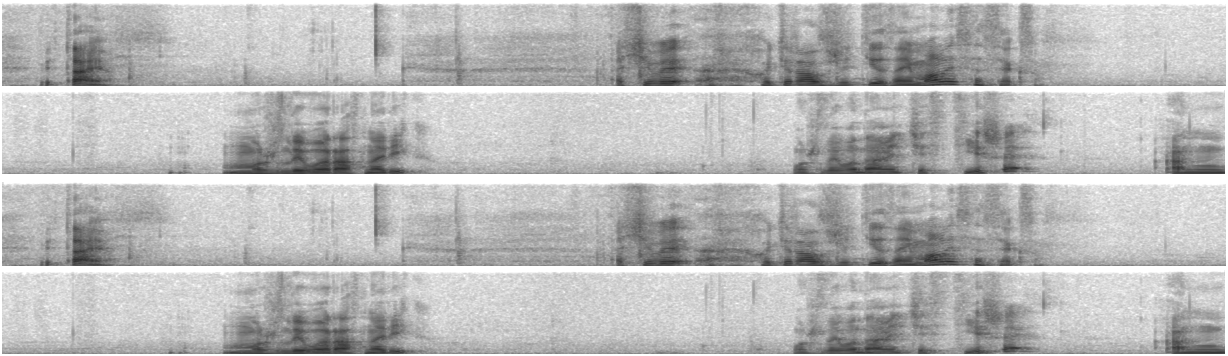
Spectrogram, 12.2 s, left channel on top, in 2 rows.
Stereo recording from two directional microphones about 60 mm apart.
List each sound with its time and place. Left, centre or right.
0.0 s a sound: left
1.8 s speech: left
7.2 s speech: left
9.8 s speech: left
